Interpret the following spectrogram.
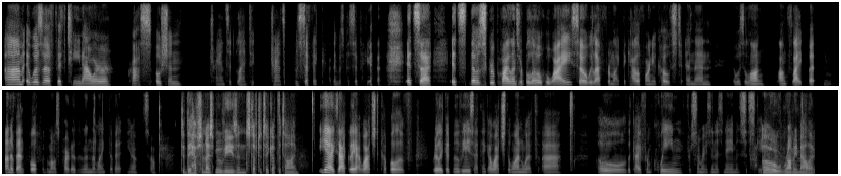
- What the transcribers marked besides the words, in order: other background noise; laughing while speaking: "Yeah"; tapping; tsk
- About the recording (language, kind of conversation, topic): English, unstructured, What has been your most rewarding travel experience?
- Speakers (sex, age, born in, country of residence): female, 55-59, United States, United States; male, 55-59, United States, United States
